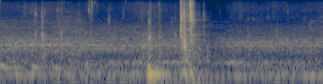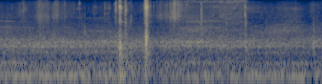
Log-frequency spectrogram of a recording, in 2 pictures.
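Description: A slide-out storage tray with a portable fridge on it pushed back into an RV basement bay, closing with a thump and a sharp click about two seconds in. Two lighter latch clicks follow as a compartment door is unlatched, over a steady low hum.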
